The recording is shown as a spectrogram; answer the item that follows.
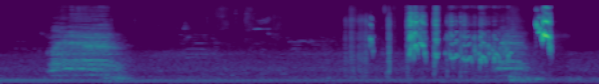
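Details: Male budgerigar courting itself, giving a short scratchy burst followed by quick chattering warble notes and a sharp squeak, over a steady low mechanical hum.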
